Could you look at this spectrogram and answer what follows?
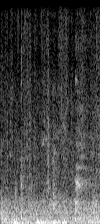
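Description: A horse trotting under a rider in an arena lesson, faint hoof clip-clops landing in a regular beat over a soft background hiss.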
